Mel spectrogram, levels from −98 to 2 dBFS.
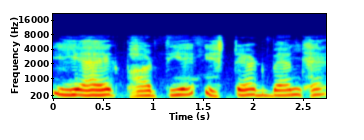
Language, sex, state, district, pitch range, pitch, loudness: Hindi, male, Uttar Pradesh, Muzaffarnagar, 230-250 Hz, 245 Hz, -14 LUFS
